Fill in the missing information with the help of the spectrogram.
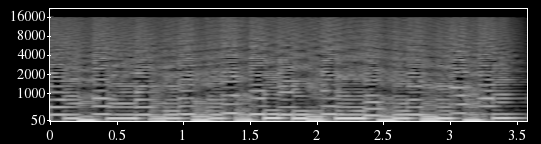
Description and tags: Synetry Sci-fi
Distorted synth bass. 140 bpm
140, bass, beat, bpm, distorted, distortion, hard, progression, sequence, synth, techno, trance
